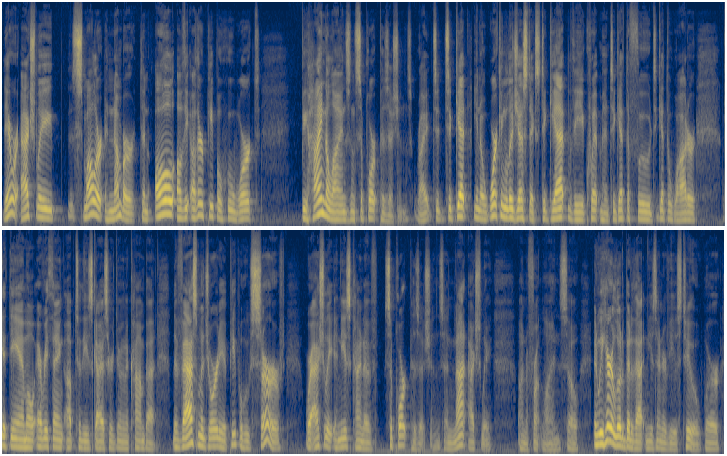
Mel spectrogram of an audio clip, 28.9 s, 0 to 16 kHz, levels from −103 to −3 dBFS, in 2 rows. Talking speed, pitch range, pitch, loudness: 185 wpm, 110-145 Hz, 125 Hz, -26 LUFS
